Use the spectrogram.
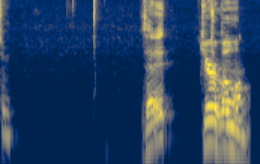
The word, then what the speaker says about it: Jeroboam: Jeroboam. Jeroboam. The Western Kansas accent. Okay, right. Okay. Well, I'll call him Yerovam, and that's the West Bank accent.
